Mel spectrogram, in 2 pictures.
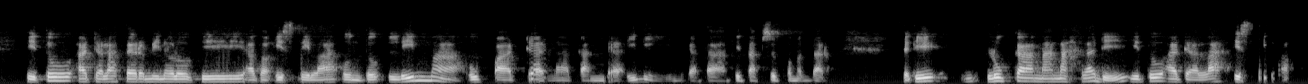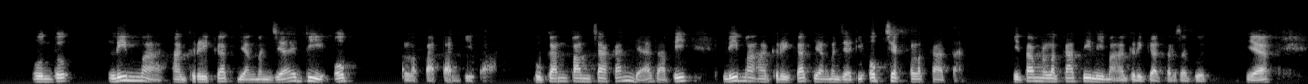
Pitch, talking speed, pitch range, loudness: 130 Hz, 100 wpm, 120-155 Hz, -18 LUFS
